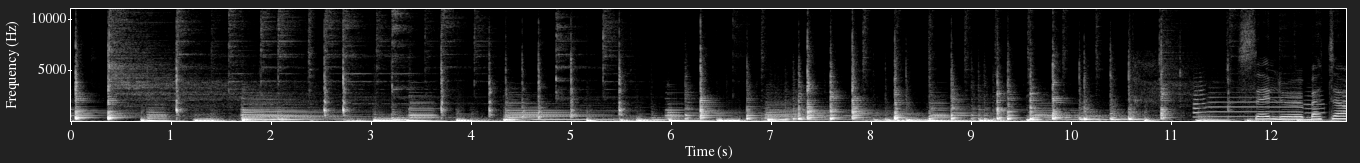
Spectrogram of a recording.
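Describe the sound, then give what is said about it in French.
A full-band jazz recording plays on its own on a French radio jazz show, as a tribute, with a walking low bass line, crisp percussive accents and bright horn or piano chords moving at a lively, steady pace, loud. “Ce soir, un hommage franco-américain va être rendu à celui dont on entend tout de suite la musique.”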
